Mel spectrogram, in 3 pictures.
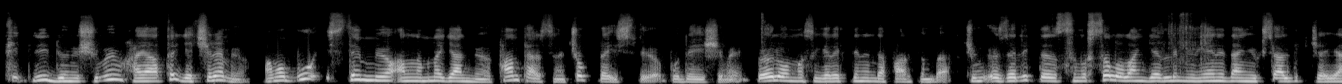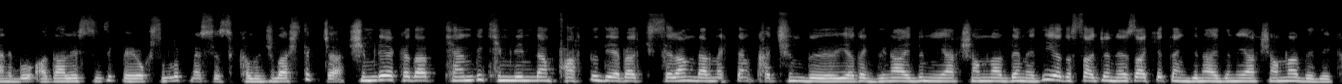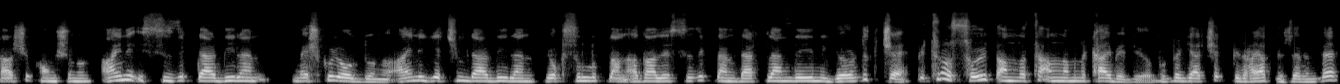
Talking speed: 125 wpm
